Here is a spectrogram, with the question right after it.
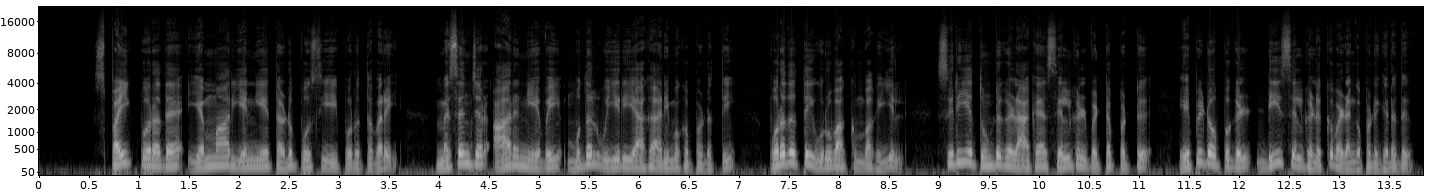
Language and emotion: Tamil, neutral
